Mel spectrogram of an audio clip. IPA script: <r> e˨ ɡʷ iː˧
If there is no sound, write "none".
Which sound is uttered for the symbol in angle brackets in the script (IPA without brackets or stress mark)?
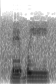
ɾ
